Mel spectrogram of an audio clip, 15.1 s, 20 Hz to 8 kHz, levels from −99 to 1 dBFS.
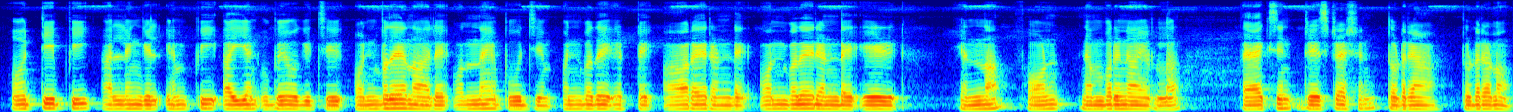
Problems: low volume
